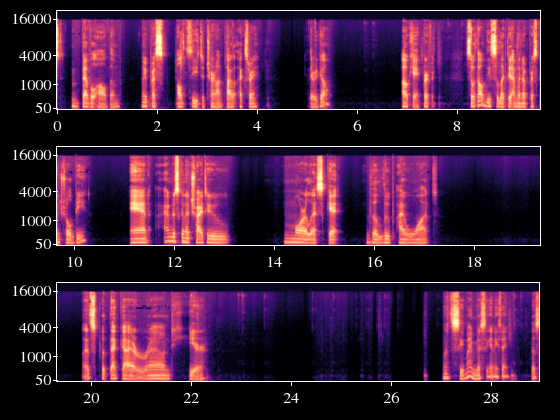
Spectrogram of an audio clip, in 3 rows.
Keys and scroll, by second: 2.3 alt+z, 7.1 alt+z, 8.9 ctrl+b, 22.2 Tab, 24.4 Tab.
